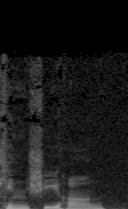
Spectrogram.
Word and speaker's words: Qin Shi Huang: Qin Shi Huang. Did I get that close? Okay, good.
